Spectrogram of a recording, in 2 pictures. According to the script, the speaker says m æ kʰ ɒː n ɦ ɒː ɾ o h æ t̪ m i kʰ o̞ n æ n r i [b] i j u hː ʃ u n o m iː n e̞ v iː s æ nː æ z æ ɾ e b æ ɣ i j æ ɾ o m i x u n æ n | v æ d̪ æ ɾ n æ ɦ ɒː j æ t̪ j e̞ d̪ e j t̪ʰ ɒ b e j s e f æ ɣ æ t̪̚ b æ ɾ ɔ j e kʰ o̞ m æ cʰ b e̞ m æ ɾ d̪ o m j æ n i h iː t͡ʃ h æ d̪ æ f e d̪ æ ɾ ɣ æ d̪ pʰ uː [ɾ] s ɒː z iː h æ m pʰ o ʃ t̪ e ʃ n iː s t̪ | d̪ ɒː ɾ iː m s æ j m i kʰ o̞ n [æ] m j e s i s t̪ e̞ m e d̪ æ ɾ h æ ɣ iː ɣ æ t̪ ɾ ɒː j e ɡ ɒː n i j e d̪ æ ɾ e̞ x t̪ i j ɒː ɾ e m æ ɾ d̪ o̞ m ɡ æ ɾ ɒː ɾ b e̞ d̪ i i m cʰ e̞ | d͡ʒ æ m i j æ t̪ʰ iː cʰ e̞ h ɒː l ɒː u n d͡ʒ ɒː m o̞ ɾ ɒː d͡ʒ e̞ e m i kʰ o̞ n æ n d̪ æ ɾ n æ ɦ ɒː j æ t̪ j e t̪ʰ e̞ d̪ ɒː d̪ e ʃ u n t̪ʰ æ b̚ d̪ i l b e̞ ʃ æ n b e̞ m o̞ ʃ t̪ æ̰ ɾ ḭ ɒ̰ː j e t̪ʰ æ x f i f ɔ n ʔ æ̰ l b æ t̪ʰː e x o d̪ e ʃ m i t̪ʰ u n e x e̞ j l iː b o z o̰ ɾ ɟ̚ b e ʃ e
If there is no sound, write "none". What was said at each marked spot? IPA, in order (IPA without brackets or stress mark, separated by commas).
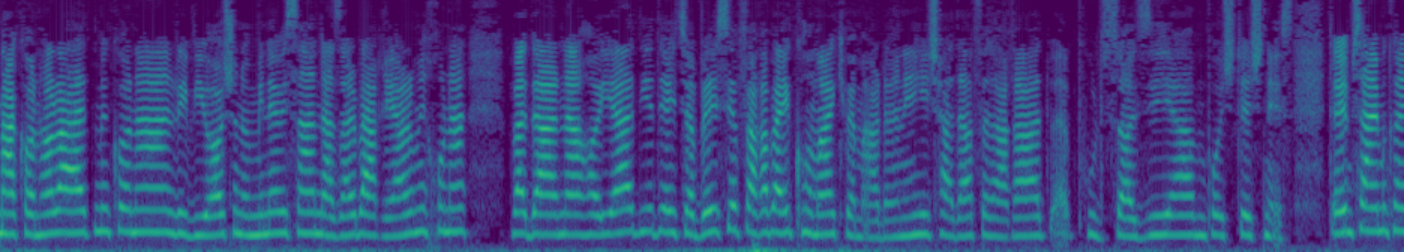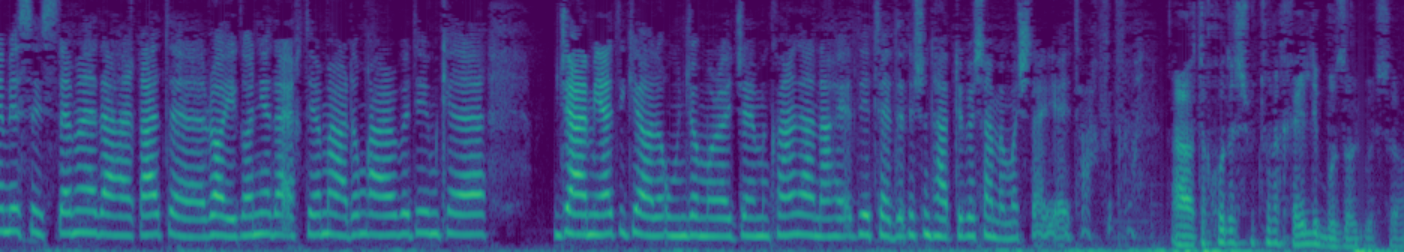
v, l, i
